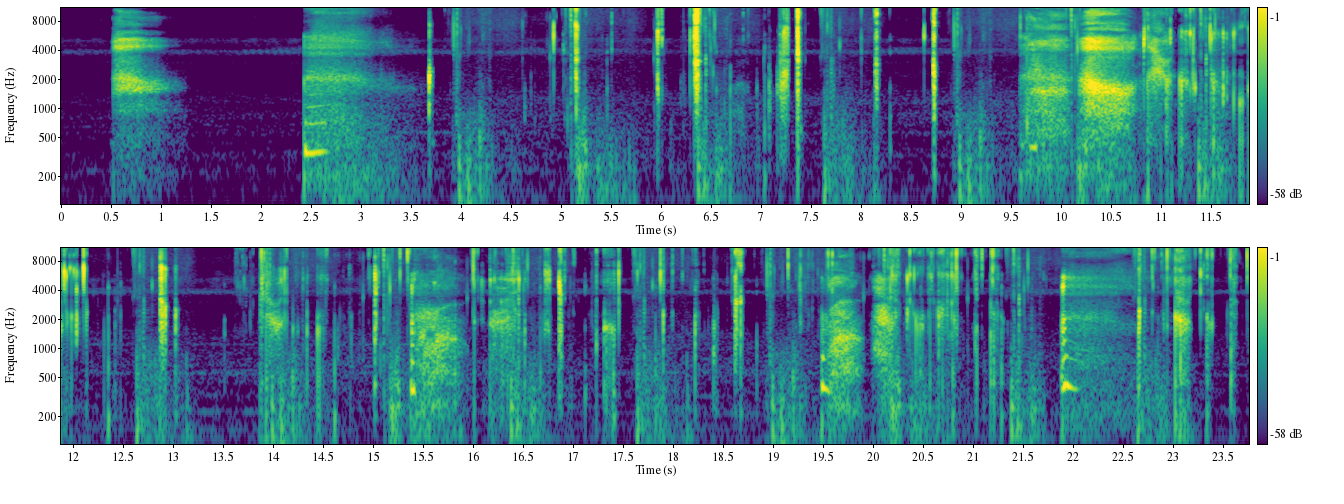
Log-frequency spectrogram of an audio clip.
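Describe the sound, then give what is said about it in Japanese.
Close ear-eating ASMR mouth sounds, with nibbling and chewing heard as many soft, wet clicks, smacks and crunches in irregular bursts, along with a few quiet breaths, all at low volume. “こっちに向けて。ダーリンの耳いただきます。”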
